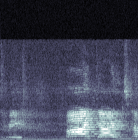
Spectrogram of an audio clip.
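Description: A young woman's high voice, drawn out and sing-song with rising and falling pitch, starting about a second in, over a steady low hum.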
